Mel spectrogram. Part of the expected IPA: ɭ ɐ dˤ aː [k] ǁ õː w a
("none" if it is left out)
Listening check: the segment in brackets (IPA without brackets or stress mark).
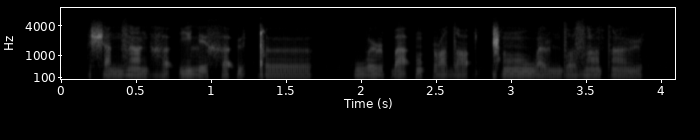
ʔ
